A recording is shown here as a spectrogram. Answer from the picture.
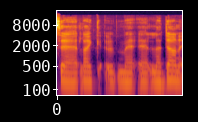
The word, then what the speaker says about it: LaDonna: I have to say that first because it's LaDonna, it's Madonna with an L.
